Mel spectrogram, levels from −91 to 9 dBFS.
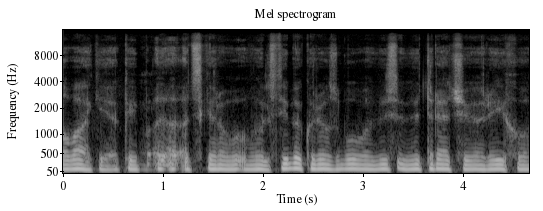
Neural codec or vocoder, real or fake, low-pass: vocoder, 44.1 kHz, 128 mel bands every 512 samples, BigVGAN v2; fake; 14.4 kHz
